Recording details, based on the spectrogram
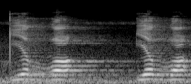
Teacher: را شروع سے موٹی ہے، حمزہ باریک ہے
